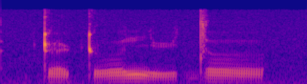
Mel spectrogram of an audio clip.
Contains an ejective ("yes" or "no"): no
